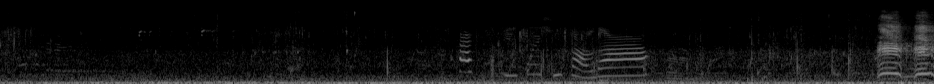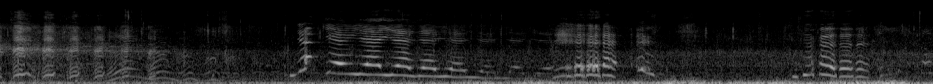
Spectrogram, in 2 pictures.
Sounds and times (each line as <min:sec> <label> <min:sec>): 0:08.8 ducks 0:11.8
